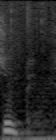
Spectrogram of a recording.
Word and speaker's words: Zuk: I think it's not Zuck. It's Zuk. But I think a lot of people call him Zuck.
